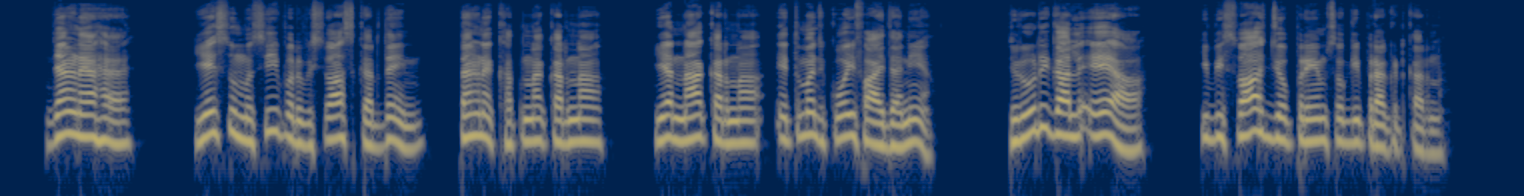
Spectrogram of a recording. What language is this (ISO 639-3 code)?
gbk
